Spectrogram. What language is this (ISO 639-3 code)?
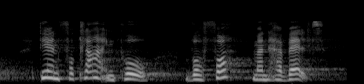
dan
